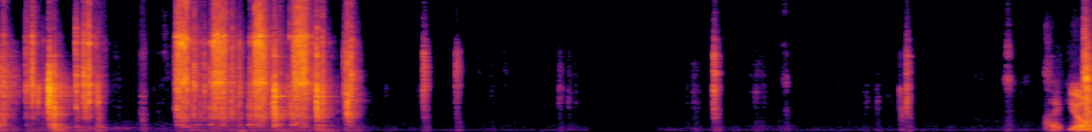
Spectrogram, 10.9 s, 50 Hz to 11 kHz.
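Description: Socket ratchet clicking while removing the spark plug from a Honda GX35 trimmer engine, with bursts of quick ratcheting early on, then a few isolated faint clicks and a brief rustle at the end.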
